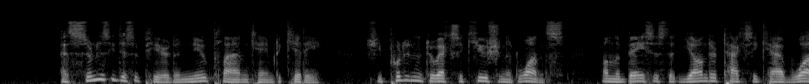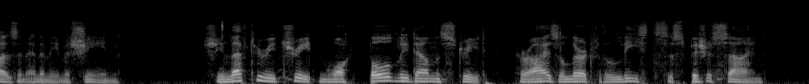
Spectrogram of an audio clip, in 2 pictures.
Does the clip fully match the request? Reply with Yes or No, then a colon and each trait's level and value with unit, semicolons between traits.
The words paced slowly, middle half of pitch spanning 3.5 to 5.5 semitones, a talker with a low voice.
No: average, 170 wpm; average, 4.3 semitones; low, 125 Hz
